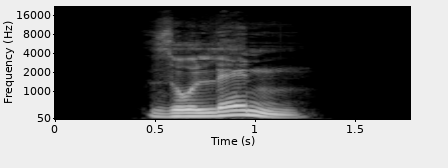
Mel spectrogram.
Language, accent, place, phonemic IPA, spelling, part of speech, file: German, Germany, Berlin, /zoˈlɛn/, solenn, adjective, De-solenn.ogg
- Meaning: solemn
